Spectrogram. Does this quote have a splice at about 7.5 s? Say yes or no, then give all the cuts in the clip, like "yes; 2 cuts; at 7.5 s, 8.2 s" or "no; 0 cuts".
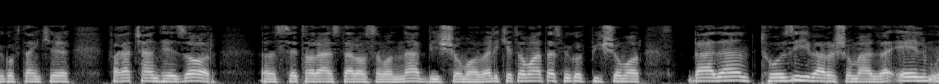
yes; 1 cut; at 7.5 s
